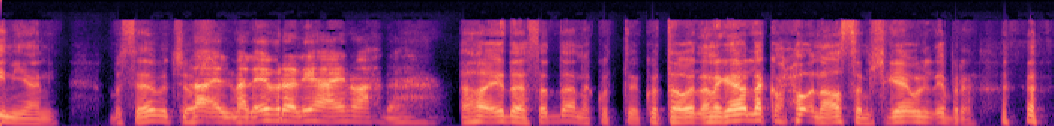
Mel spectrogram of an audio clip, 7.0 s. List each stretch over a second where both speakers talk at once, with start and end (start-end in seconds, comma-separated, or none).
none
